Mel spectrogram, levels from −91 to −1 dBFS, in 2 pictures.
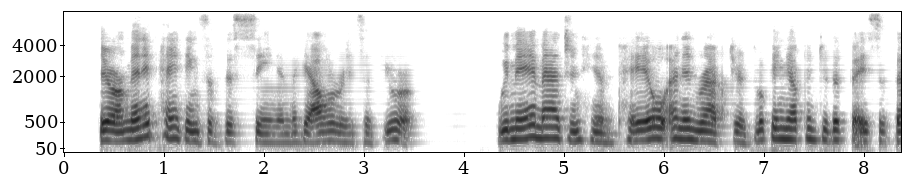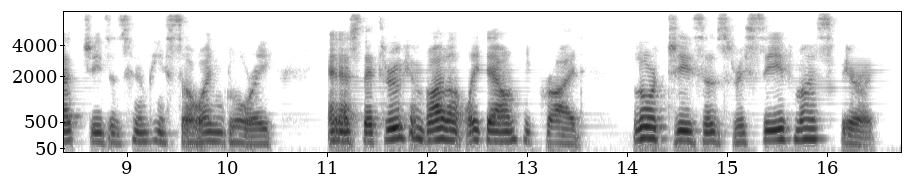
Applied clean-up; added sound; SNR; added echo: neural mask model DeepFilterNet 3.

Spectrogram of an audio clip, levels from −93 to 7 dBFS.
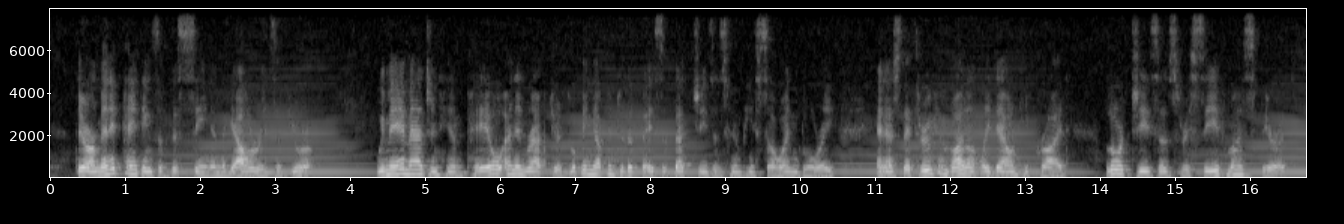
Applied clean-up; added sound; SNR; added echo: none; Wind instrument, woodwind instrument; 16 dB; none.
